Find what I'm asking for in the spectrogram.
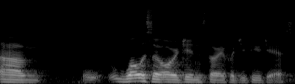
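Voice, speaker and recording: Heard on a very clean recording with a silent background, a man speaks in a medium pitch with a dark, mellow tone. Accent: Singaporean. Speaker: podcast host. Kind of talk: casual interview.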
